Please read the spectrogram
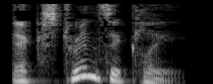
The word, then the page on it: extrinsically: British English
